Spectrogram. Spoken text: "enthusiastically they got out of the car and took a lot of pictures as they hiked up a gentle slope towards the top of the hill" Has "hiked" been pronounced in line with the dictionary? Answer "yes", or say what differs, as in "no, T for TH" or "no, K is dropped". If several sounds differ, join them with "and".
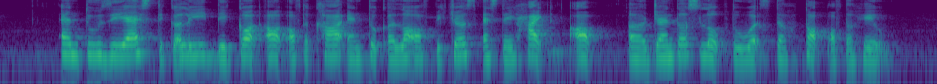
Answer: no, K is dropped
